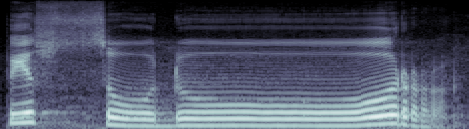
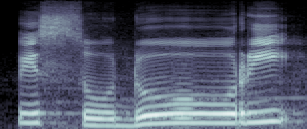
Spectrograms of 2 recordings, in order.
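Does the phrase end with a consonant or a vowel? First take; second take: consonant; vowel. First: The phrase ends with a final consonant sound. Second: The phrase ends with a final vowel sound. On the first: The reading stops at the end of the verse. "dibaca menjadi fis sudur" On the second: The reading continues without stopping. "huruf hidup ri"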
